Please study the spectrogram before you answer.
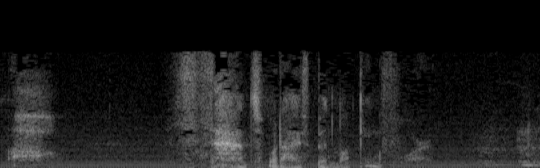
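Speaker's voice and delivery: very slow, breathy near-whisper; hushed wonder. Acted. Preacher voicing God stopped in his tracks, hushed wonder. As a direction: draw it out softly, like a long-awaited find.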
